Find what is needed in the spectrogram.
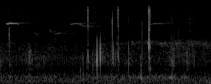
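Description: Faint outdoor bush ambience with a few short, high bird chirps and scattered light clicks.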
